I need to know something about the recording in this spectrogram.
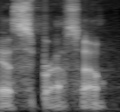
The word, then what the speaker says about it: espresso: So another misconception about coffee is that espresso, or some people say espresso, Italians say espresso, so I don't ever like correct anybody. It's spelled with an S in English, so just say espresso.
